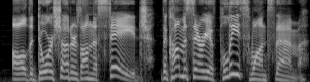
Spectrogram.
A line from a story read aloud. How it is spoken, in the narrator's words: Someone above them shouted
